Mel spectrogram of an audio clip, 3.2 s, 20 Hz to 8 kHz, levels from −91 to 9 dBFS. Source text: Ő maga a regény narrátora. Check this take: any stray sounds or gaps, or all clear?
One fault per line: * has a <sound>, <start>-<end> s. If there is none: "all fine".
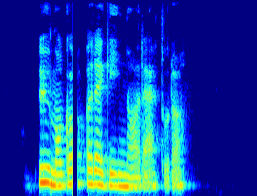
* has a dropout, 0.9-1.0 s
